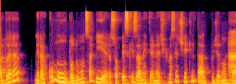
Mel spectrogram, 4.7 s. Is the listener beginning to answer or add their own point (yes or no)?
yes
